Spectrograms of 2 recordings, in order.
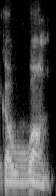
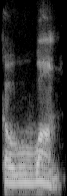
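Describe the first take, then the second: First: A w sound links the two words together. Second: A w sound links the two words together.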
